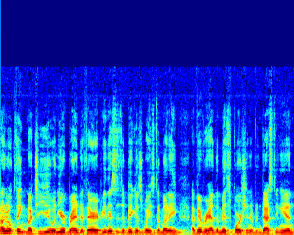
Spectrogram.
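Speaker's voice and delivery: ordinary talk, nothing marked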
